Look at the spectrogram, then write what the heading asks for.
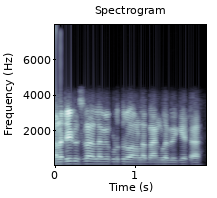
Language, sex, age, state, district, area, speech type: Tamil, male, 45-60, Tamil Nadu, Madurai, rural, conversation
